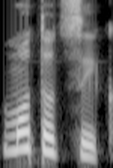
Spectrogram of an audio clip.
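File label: "мотоцик", Komi, female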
